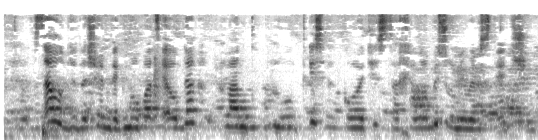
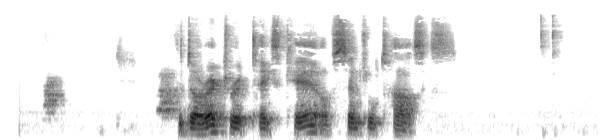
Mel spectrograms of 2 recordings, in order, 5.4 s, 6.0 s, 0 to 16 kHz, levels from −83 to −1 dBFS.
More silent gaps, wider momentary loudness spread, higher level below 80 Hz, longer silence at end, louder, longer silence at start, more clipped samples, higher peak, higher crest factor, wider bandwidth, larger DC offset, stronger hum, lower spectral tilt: neither; second, 12 LU vs 24 LU; first, -58 dBFS vs -72 dBFS; second, 0 s vs 0.45 s; about the same, -20 LUFS vs -20 LUFS; second, 0.05 s vs 0.45 s; neither; about the same, 0 dBFS vs -2 dBFS; about the same, 22 dB vs 22 dB; about the same, 12 kHz vs 11.5 kHz; neither; neither; second, -1 dB/octave vs -3 dB/octave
